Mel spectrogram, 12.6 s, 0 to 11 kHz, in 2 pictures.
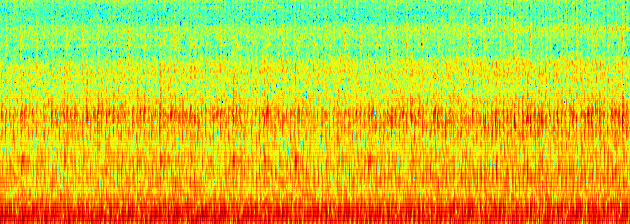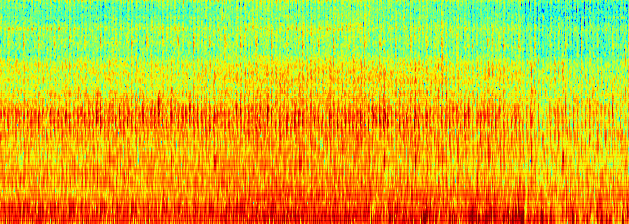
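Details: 1984 Isuzu P'up diesel idling with a loosely regular tapping about three per second over the clatter; abnormal idle knock, cause not pinned down.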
